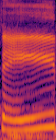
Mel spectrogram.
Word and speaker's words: Ade: So Vibe with Aid um I say aid like lemonade that's how it's spelled a D.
